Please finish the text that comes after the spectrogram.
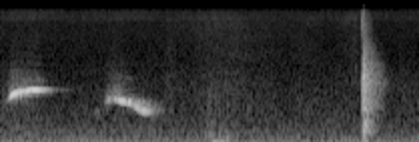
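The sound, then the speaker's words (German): Someone whistles two short tones, the second lower and sliding downward, followed by a soft low thud and then a sharp, brief swishing burst. No one speaks. “Und so pfeifen dann so, so.”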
